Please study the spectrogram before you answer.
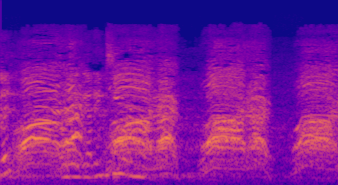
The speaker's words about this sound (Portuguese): Durante o show de ontem, a artista chegou a jogar uma garrafa de água para um fã e parou a apresentação diante do apelo da plateia que pediu água em inglês.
